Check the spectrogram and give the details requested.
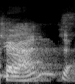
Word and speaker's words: Karanja: Do I pronounce the name Karanja? Is it just Karanja or Karanje or Karanja or Karanja. Karanja?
